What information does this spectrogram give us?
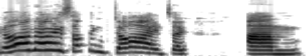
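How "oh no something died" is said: high sudden mock panic; mock alarm. Vlogger retelling noticing broken gear, mock alarmed. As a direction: gasp out the discovery, hammed-up. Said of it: "I'm like".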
